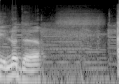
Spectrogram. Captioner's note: sniff with passion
